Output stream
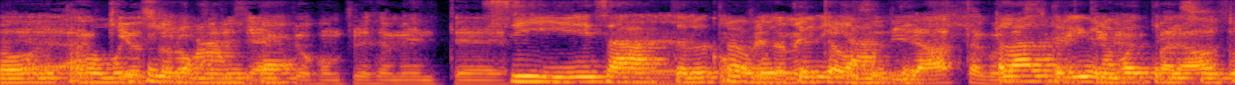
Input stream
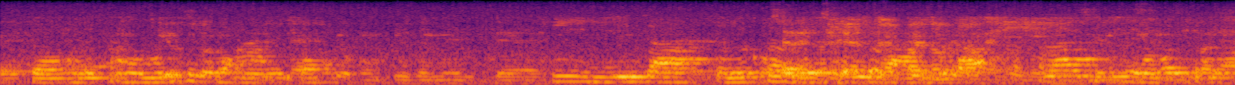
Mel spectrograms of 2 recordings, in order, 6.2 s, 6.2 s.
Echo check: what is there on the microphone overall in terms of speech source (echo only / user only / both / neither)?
both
